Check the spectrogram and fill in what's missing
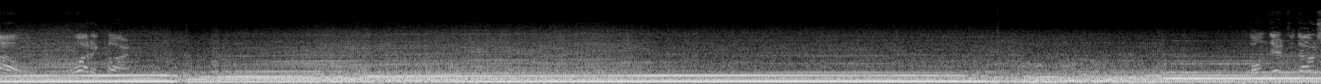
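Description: Porsche 997 GT3 RS engine screaming at high RPM around 8,000 on the Nürburgring, a loud sustained tonal howl with brief dips at shifts, heard from inside the car.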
